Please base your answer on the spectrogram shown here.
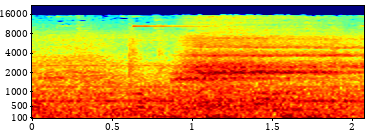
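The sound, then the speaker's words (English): A deep breath let out during a guided relaxation exercise: a soft, breathy rush that swells slightly partway through, over a steady background hiss. “Take a deep breath in, hold it, and let it out.”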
